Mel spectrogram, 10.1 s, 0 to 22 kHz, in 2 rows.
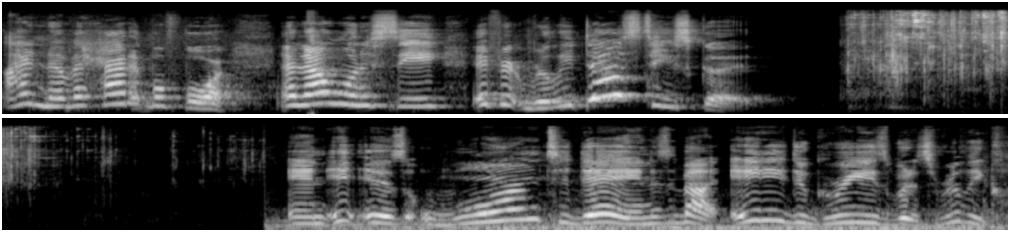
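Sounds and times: keys jingling against glass bowl: 4.2 - 6.4.

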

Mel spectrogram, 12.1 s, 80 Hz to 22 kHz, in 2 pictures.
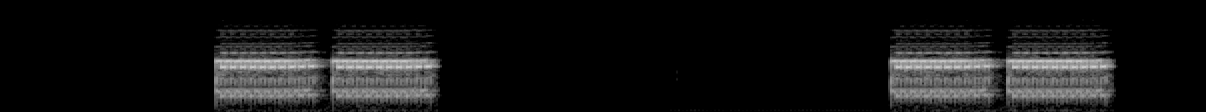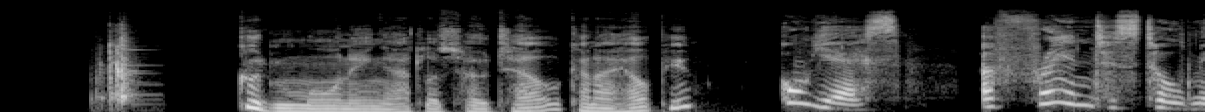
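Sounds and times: telephone double ring: 1.1 - 2.2, 4.4 - 5.6.

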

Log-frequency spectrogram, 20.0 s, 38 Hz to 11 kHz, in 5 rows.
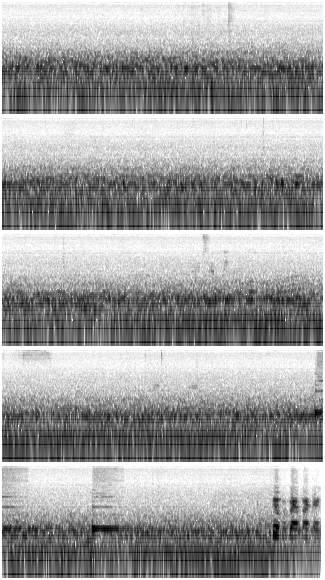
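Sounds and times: airliner cabin engine hum: 0.0 - 20.0.

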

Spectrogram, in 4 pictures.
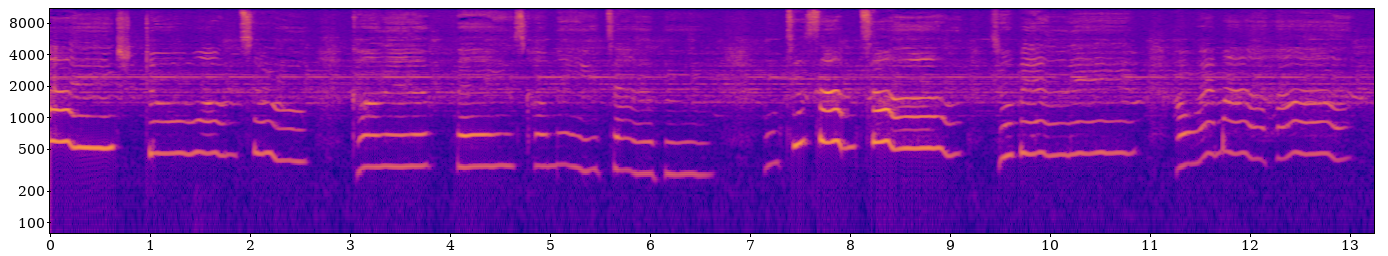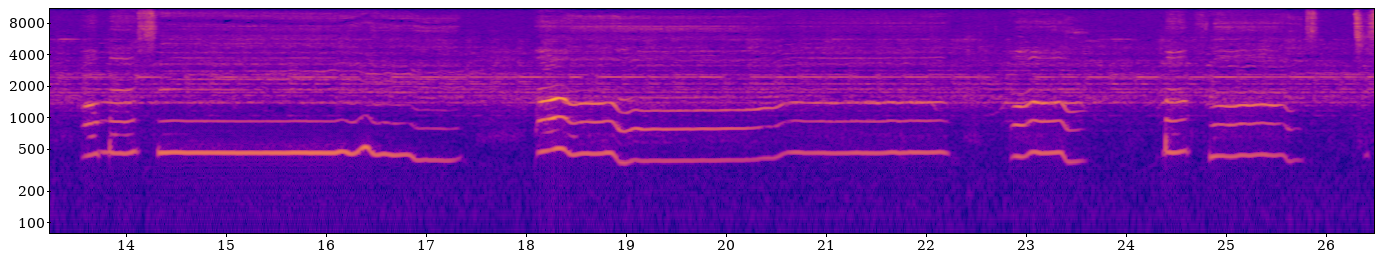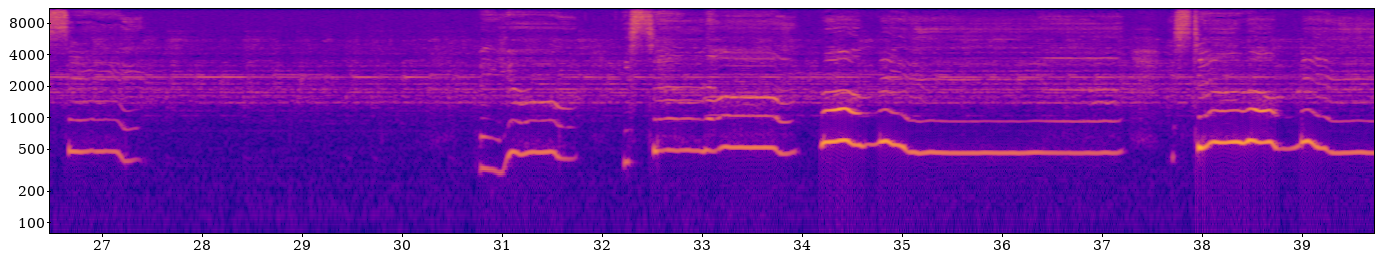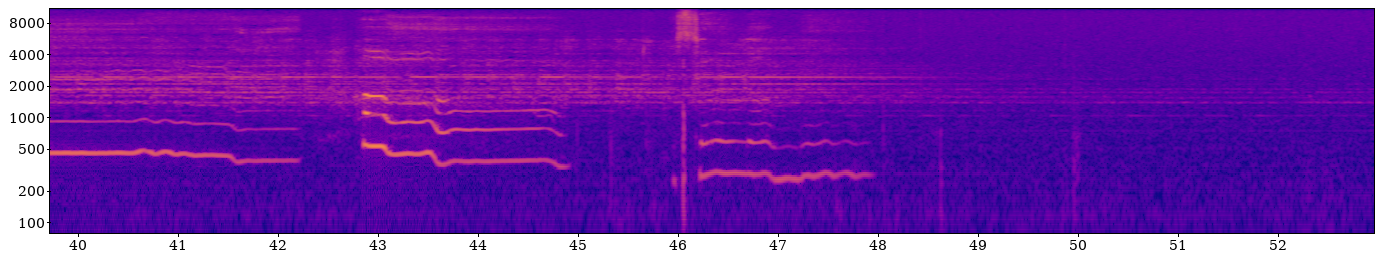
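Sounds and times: girl singing wordless held notes: 0.0 - 23.7, 24.3 - 27.6, 30.3 - 48.7.

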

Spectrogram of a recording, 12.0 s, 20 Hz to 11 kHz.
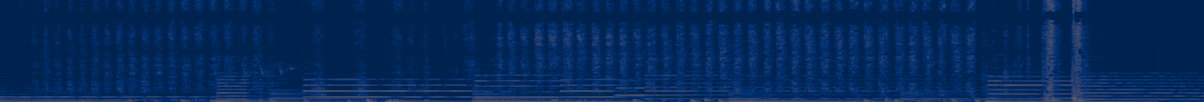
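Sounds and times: soft background music: 0.0 - 12.0
eraser rubbing on paper: 0.2 - 11.0.

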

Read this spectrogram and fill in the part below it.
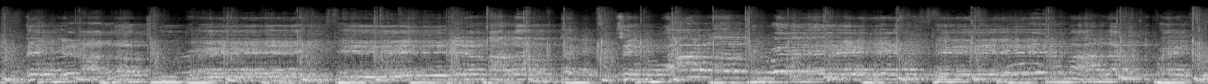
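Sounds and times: deep bass line: 0.0 - 12.0
male voices singing gospel: 0.0 - 12.0.

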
